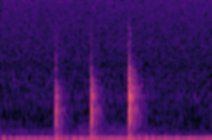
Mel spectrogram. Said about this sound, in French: Enfermée depuis longtemps dans la salle de bain, sa mère frappa à la porte.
